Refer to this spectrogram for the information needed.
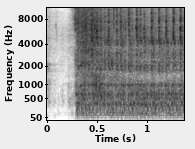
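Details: Husqvarna 150BT backpack blower after replacing leaking fuel lines and tank grommet and repairing a broken kill-switch wire; bursts to life and holds a loud, steady, high two-stroke roar without stumbling; normal running.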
